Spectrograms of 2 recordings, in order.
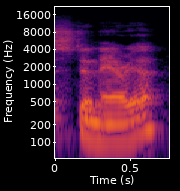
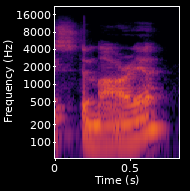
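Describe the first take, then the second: First: The middle syllable sounds like 'mere', not 'mar'. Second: The middle syllable sounds like 'mar', as in Stomar. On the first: It is the speaker's own uncommon way of saying it. The speaker calls it wrong. "I think I'm one of the few people that actually says Stomeria" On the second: It is the common way that follows the name's origin. The speaker calls it right. "Most people say Stomaria, which, funnily enough, is probably the better way to say it"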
